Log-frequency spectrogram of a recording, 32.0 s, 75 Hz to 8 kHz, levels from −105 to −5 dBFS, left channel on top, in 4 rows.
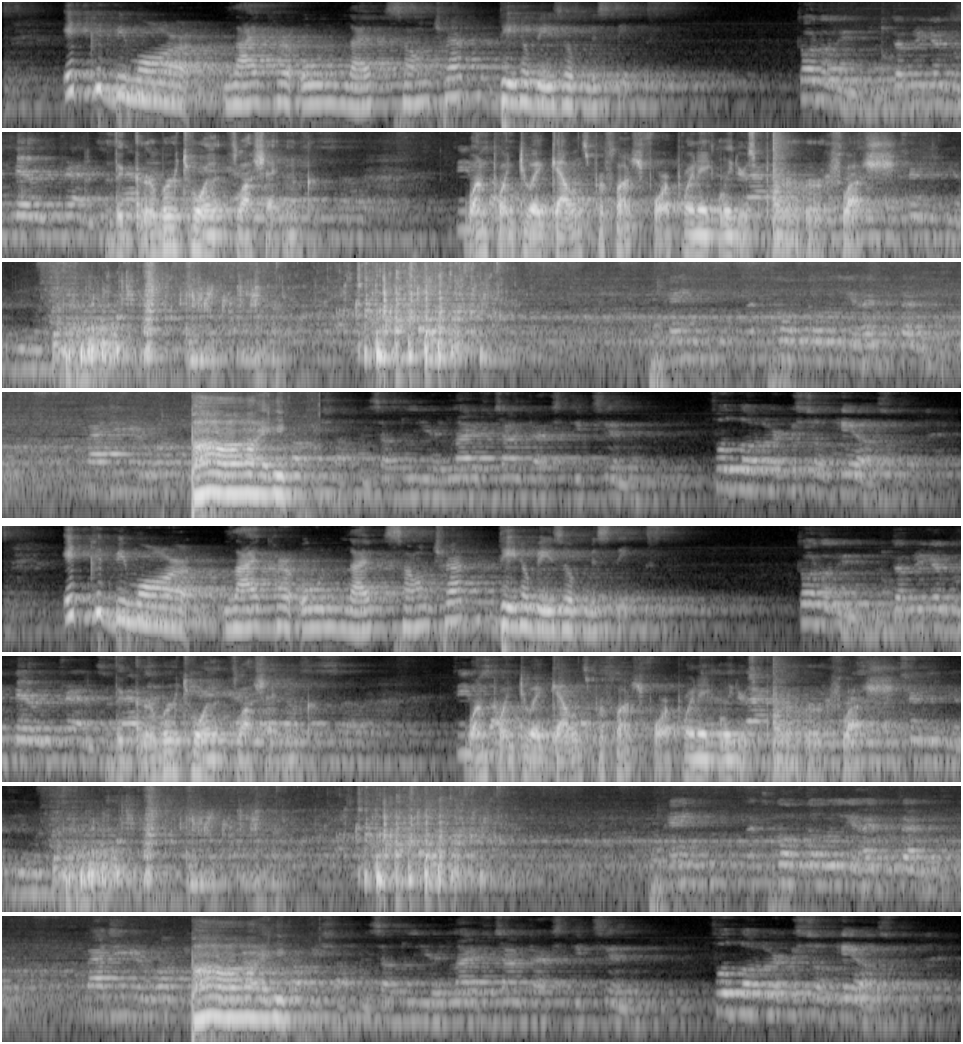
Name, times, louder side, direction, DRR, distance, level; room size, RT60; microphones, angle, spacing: voice 1, 0.5-5.2, right 1 dB, 35° right, 5 dB, 1.2 m, -31 dB
voice 2, 6.6-11.1 11.8-13.2 13.8-17.3 21.4-21.9 22.2-23.9 24.6-29.2 29.9-31.4, equal, 5° left, -1 dB, 3.5 m, -39 dB
Toilet flush, 8.1-8.2 8.7-10.6 11.8-15.4 16.3-26.6, left 4 dB, 60° left, 0.5 m, -28 dB
25.5 x 22.5 x 8.6 m, 2.6 s
head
